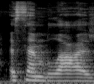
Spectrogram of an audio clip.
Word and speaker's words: assemblage: me say it again assemblage is right because I really like that word you say it like it's French assemblage artifacts or things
